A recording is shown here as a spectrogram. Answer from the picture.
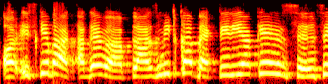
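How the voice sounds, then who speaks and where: A woman speaks at an extremely high pitch. Her intonation is lively and her pace fairly quick. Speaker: medical student teaching microbiology. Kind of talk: lecture. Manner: hesitant, with fillers.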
